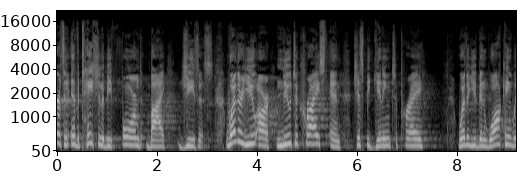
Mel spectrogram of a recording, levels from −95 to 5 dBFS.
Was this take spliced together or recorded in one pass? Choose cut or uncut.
uncut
